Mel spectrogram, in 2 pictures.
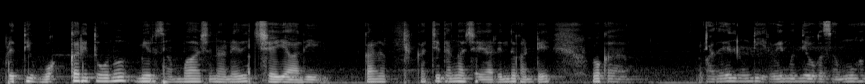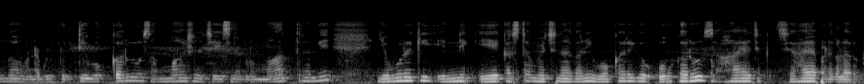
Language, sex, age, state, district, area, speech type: Telugu, male, 45-60, Andhra Pradesh, Chittoor, rural, spontaneous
